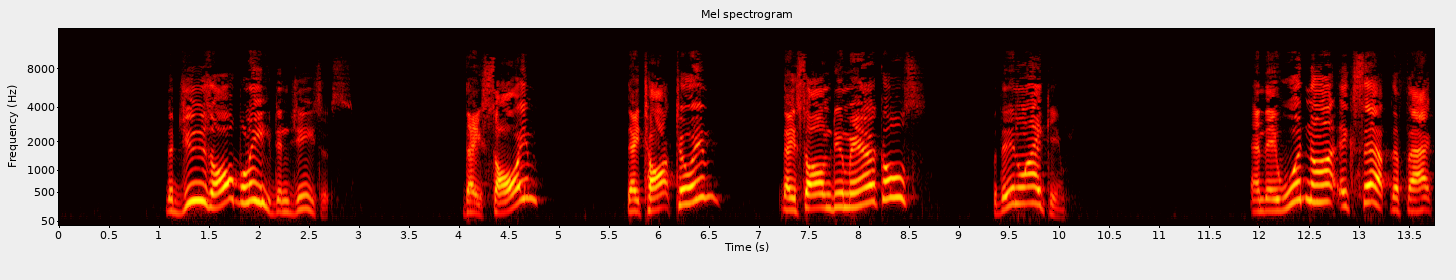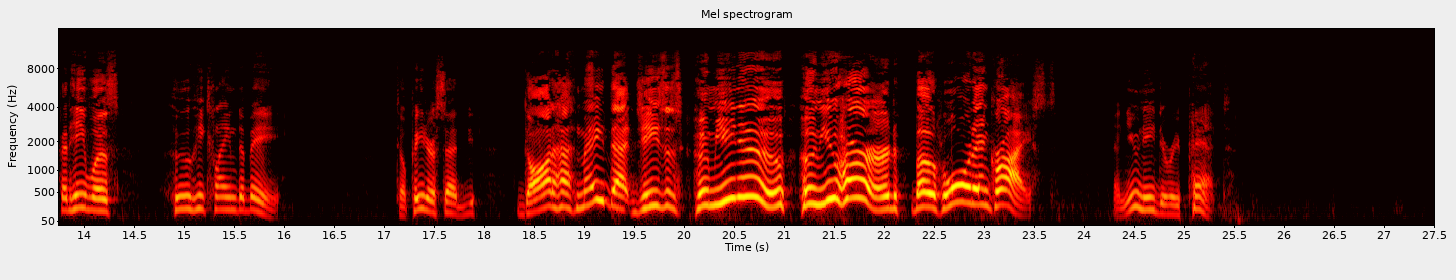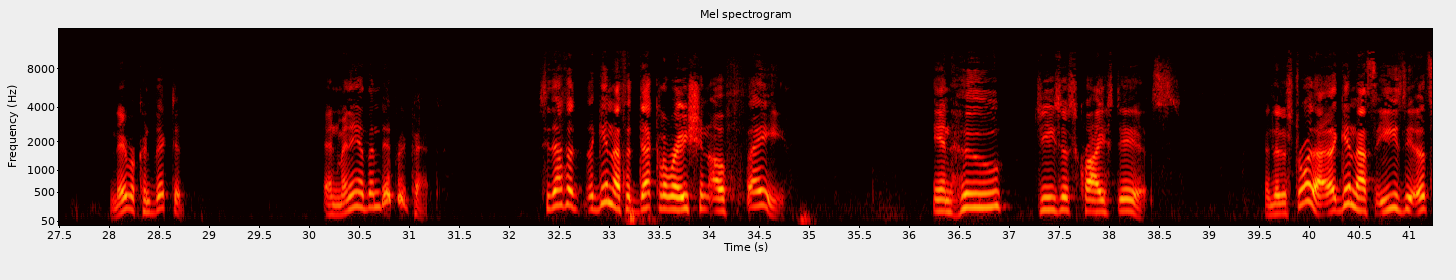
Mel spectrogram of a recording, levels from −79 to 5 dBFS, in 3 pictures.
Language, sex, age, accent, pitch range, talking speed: English, male, 40-59, American, 180-265 Hz, 135 wpm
